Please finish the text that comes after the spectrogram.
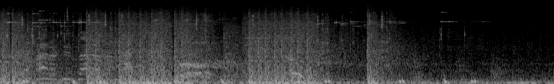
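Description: Gunfire in the Mafia II video game crackles in rapid, repeated bursts of sharp shots over several seconds, loud and close amid chaotic background noise before thinning out near the end.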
